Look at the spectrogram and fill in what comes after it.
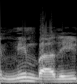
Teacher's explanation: نون ساکن کی شکل میں نون نظر آ رہا ہوگا لیکن ہم نون پڑھیں گے نہیں، اس کو میم پڑھیں گے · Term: اقلاب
